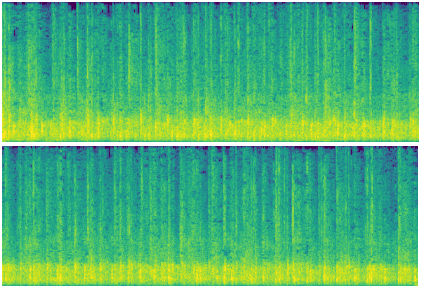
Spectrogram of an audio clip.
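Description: Applause from a lecture audience thanking the professor after a talk, a sustained dense wash of clapping at steady volume for the full length with no speech over it.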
